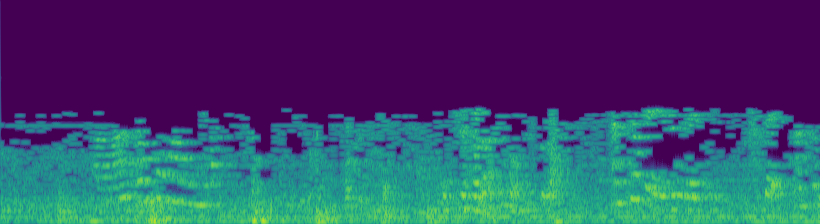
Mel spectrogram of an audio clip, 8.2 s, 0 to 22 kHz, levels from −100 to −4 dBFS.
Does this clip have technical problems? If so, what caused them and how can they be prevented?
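Yes. Throughout, the sound is dull and watery, with a swirling, bubbling quality and smeared attacks, and nothing comes through above about 3 kHz. This is likely heavy MP3 compression at a very low bitrate, in the region of 8 kbps. Starved of bits, the encoder cuts off the treble and drops weak frequency lines that flicker in and out from frame to frame. To prevent it, encode at a much higher bitrate or keep a lossless copy.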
